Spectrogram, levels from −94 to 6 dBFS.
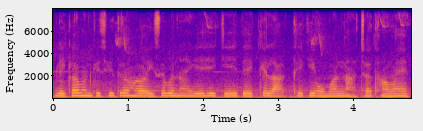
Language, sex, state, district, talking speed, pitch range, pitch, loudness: Chhattisgarhi, female, Chhattisgarh, Raigarh, 190 wpm, 215-230 Hz, 220 Hz, -15 LUFS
